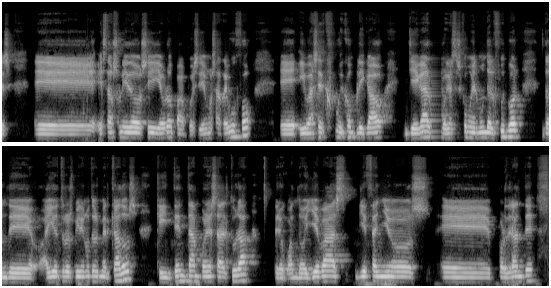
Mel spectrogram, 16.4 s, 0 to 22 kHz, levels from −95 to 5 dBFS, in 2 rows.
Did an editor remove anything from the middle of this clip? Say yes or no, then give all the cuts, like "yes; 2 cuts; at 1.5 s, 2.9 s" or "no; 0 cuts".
no; 0 cuts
